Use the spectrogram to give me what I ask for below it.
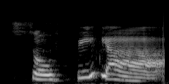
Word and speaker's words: Sophia: much princess but yeah sophia ph sounds like an f so sometimes when you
